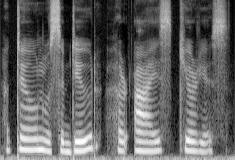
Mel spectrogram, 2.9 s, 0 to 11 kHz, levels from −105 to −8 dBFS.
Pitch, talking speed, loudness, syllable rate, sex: 200 Hz, 145 wpm, -16 LUFS, 3.5 syllables/s, female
